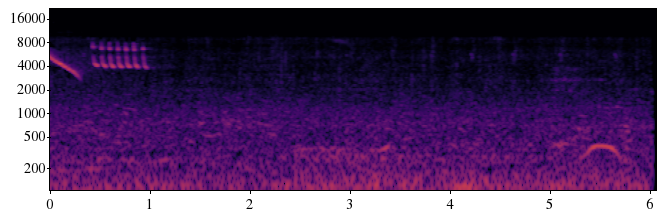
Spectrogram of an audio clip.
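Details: A Rufous-collared sparrow in Colombia (Chicaque Natural Park or Bogotá Botanic Garden), April 2019, gives a high, falling whistle followed by a quick, dry trill of about half a second, over a steady low background rumble.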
